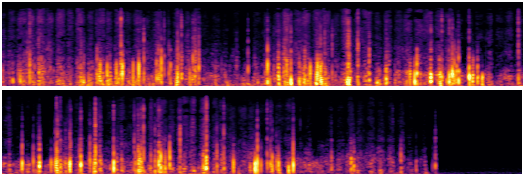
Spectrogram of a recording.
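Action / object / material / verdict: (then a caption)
scrape / kraft paper envelope scratched with a pencil / paper / none. A yellow wooden pencil held in the hand scratches and scribbles across a crumpled brown kraft paper shipping envelope lying flat on a table between two microphones. Dense, rapid scratchy strokes and papery rustles run continuously for about nine and a half seconds, then stop abruptly into near silence.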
